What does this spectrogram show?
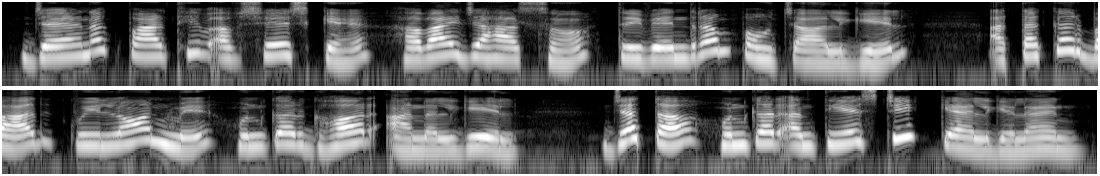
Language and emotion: Maithili, neutral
